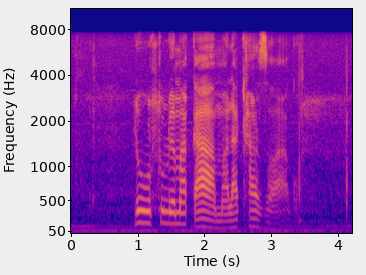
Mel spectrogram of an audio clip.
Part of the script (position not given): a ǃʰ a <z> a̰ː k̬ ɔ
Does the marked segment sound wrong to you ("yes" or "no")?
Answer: no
